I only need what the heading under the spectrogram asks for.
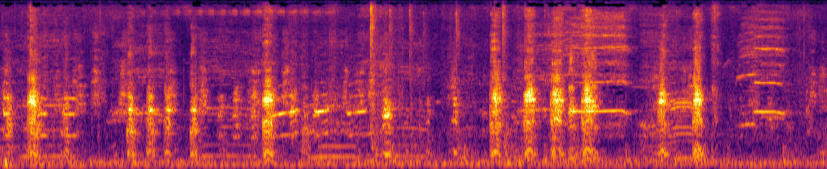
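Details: Desi ducks on a village farm in Andhra Pradesh, India, during morning egg collection. Several birds give short, nasal, harmonic calls in quick, uneven bursts that overlap one another, with farmyard background noise.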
